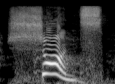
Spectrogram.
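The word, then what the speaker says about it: chance: भाई इंग्लिश वाला चांस ही है, वो बोलते ना कि आपका चांस अच्छा रहे, बेस्ट ऑफ लक, बस इसका बोलने का प्रोनाउंसिएशन बदल गया, बॉशॉन्स। चांस ना बोलकर हमने बोला शॉन्स, शॉन्स।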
